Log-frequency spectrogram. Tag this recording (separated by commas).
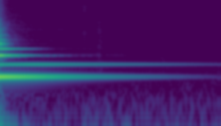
Tabla, Musical instrument, Music, Percussion, Drum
